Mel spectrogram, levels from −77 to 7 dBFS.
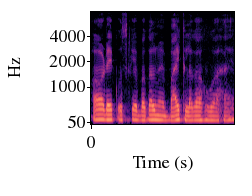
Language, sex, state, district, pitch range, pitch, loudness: Hindi, male, Haryana, Rohtak, 115-130 Hz, 120 Hz, -17 LUFS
